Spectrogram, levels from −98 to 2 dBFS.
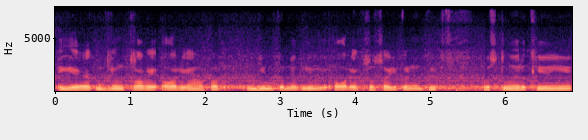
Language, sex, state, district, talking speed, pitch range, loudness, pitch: Hindi, male, Bihar, East Champaran, 155 wpm, 125-135 Hz, -14 LUFS, 130 Hz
